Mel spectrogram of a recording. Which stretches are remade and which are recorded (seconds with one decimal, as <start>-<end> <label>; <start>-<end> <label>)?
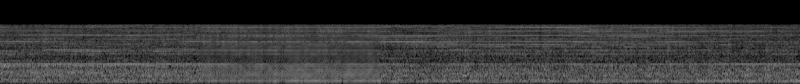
0.0-2.0 recorded; 2.0-3.8 remade; 3.8-8.0 recorded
